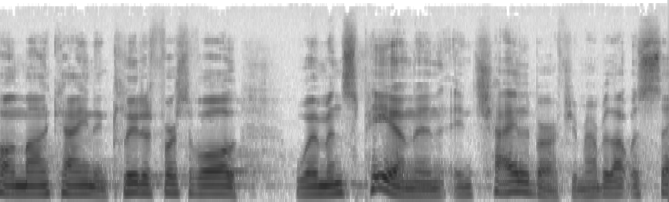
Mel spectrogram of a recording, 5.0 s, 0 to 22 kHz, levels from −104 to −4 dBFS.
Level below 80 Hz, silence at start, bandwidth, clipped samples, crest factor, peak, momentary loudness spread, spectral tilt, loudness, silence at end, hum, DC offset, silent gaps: -74 dBFS; 0 s; 18.5 kHz; under 0.1%; 20 dB; -12 dBFS; 9 LU; -4.5 dB/octave; -32 LUFS; 0 s; none; under 0.1%; none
